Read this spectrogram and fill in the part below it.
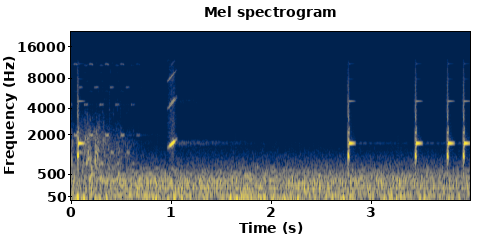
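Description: Menu selections click with short beeps.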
